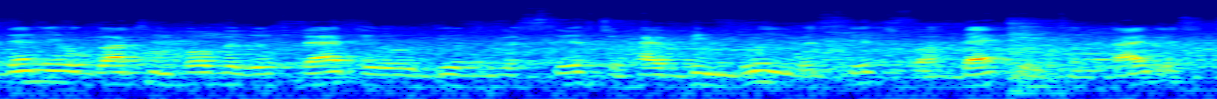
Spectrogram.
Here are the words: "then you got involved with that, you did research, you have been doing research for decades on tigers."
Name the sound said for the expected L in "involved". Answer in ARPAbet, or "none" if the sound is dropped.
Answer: none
